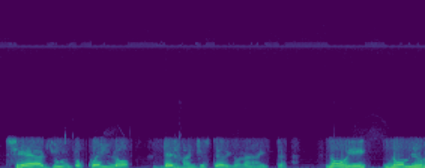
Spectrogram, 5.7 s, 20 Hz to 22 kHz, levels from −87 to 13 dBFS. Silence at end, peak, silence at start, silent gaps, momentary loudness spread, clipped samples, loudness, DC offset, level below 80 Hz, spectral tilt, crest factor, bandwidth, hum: 0 s; -8 dBFS; 0.1 s; none; 15 LU; under 0.1%; -23 LUFS; under 0.1%; -64 dBFS; -10 dB/octave; 14 dB; 4.2 kHz; none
